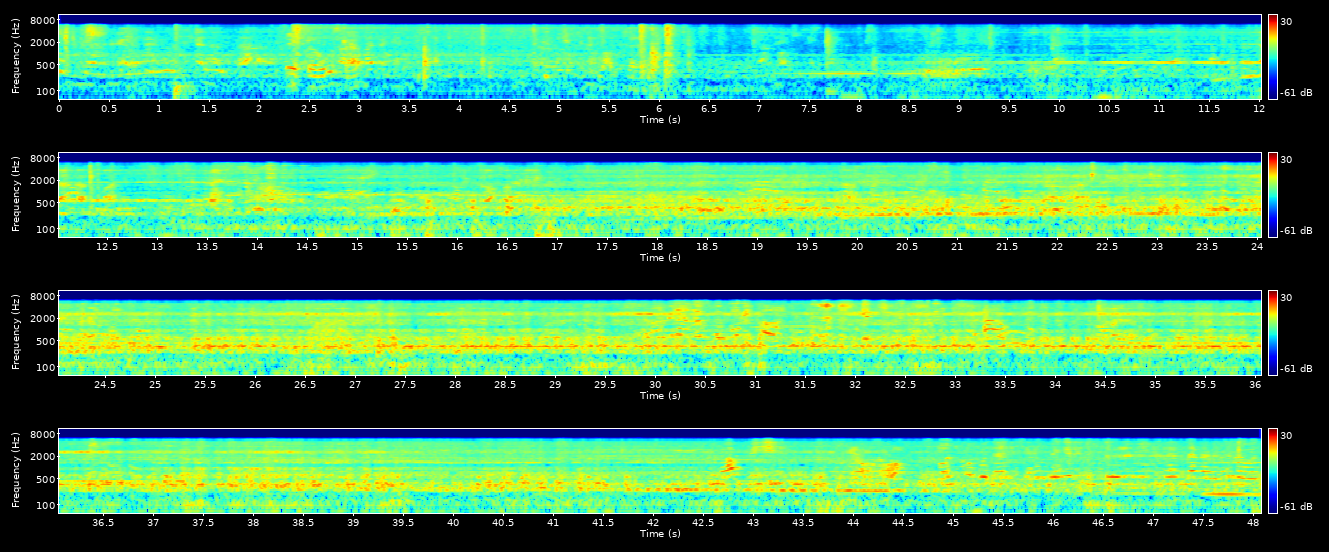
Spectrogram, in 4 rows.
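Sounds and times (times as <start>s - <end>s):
railcar wheels on rail and motor: 0.0s - 48.0s
indistinct voices: 7.2s - 48.0s.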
